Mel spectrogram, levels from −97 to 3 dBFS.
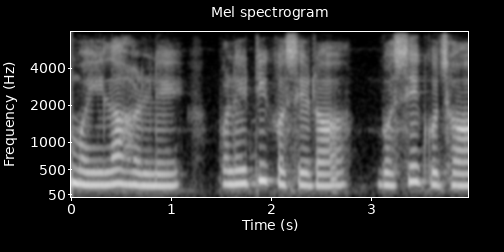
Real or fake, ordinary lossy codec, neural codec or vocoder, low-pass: real; none; none; none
